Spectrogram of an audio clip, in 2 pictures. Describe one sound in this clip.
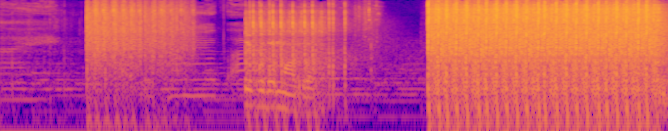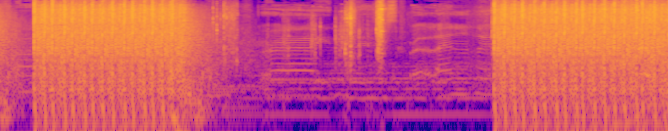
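Rapid automatic gunfire rattles in loud bursts.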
